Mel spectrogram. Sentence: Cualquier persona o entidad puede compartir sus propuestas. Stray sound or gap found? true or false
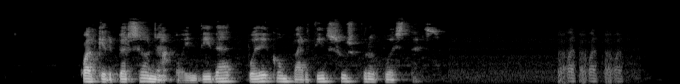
true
